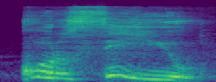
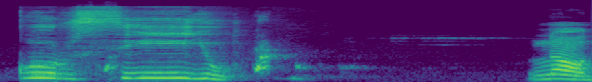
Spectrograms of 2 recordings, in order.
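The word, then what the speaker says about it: كرسي: Et à l'arrêt, comment on va le prononcer? Alaykoum salam. Kursi. Kursi. Kursi.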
